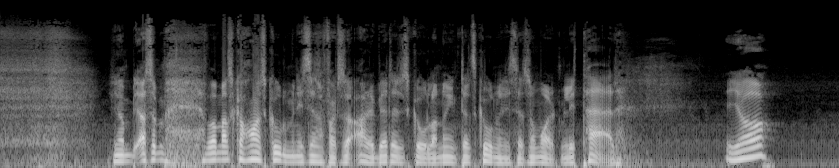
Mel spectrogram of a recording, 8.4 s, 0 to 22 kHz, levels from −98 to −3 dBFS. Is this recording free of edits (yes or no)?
yes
